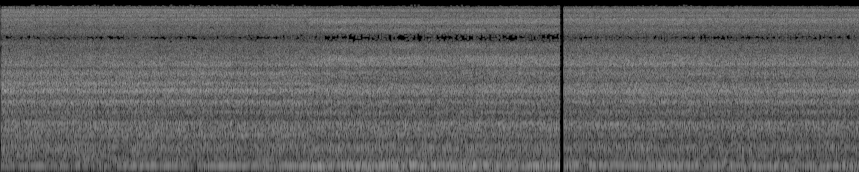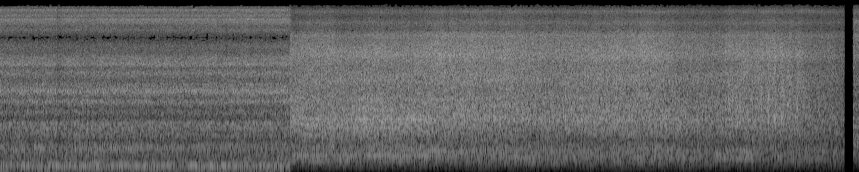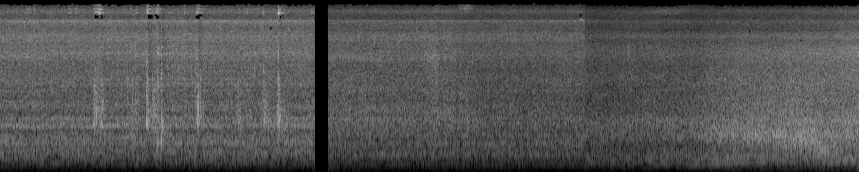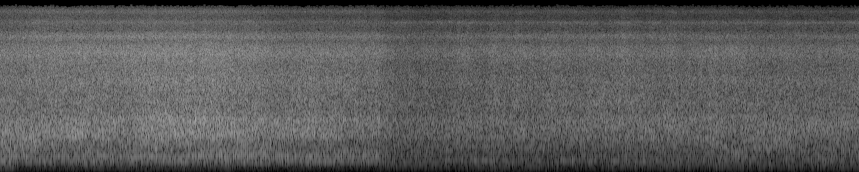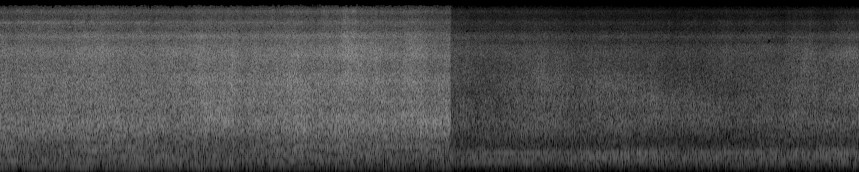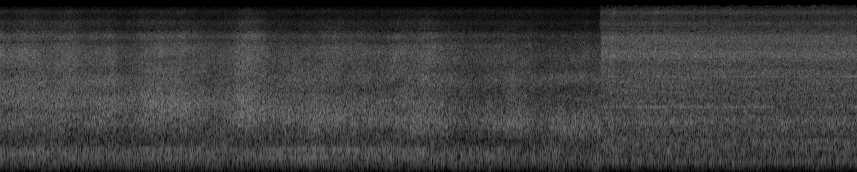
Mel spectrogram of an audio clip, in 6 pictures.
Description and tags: LCAC Air Cusion Hovercraft
Unmanned Combat Air System (UCAS) test.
